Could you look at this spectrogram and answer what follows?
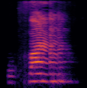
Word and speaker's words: one: One.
